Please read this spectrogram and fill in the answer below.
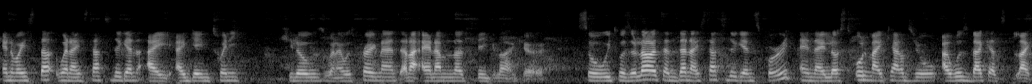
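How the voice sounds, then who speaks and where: A woman with a French accent, very fast pace, fairly low pitch and monotone, flat intonation, with music in the background. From France. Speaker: AI entrepreneur. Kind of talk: interview. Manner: halting.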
